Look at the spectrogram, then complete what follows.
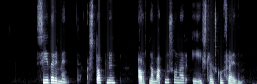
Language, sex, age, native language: Icelandic, female, 40-49, Icelandic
